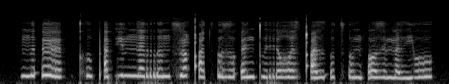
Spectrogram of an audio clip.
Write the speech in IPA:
n ə ʔ œ | kʰ o pʼ a pʲ a m n a r ɤ n s u qʼ œ t͡sʼ o z o ʔ œ n tʷ e r œ ʁʷ e z qʼ ə z ʔ o t͡sʼ o n ʔ ɔ z œ m a z j o

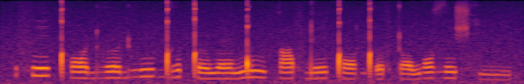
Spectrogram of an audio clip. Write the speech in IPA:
f e˦ ǃʰ ɔ˨ ɖʱ ə˨ o̯ ɖʱ u˦ ɡ͡ǃ ə˦ ǃ ə˨ w ɛ˨ ŋ͡ǃ u˦˨ k ɑ˨˦ f ɖ e˨˦ ǃ ɔ˨ ǃʼ ə˨ f ʈ ɔ˨ w ɔ˦ z e˦ ʃ x i˨

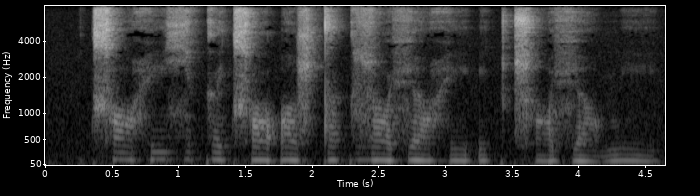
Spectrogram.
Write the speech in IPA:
t͡ɕʰ ɑ˥˨ h i˦ ç ə˦ k ə˥˨ t͡ɕʰ ɒ˦ ʔ ɑ˥˨ ʂ t ʌ˦ k ɮ ɒ˥˨ fʲ ɑ˥˨ h i˦ ʔ i˦ k ʈ͡ʂʰ ɑ˦ fʲ ɑ˥˨ m i˥˨

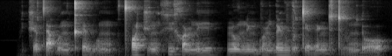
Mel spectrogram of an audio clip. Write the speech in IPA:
t͡ʃ ɔ˨ t ɾ a˨ ɓ ɵ˨ ŋ t̪ʰ e˦ b o˨ ŋ | t̪ʰ ɔ˦ t͡ʃ ɵ˨ ŋ x i˦˨ x ɔ˨ ɳ n̪ i˦ | ɳ u˨ n̪ i˨ ɳ b o˦ ɳ ɠ ɘ˦ ɳ v u˨ t ɪ˨ ð e˦ ɳ d ɵ˨ t v ɘ˨ ŋ ɗ o˨˦

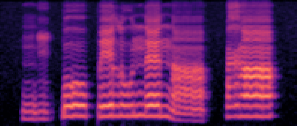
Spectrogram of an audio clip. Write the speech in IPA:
ŋ i˨ k͡p oː˦ p e˦ l u˦ n ɛ˦ n ã˨ | ɣ ã˦

